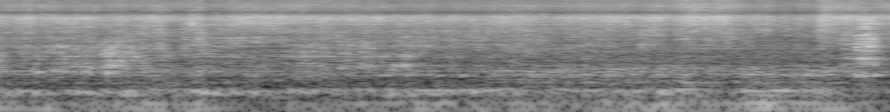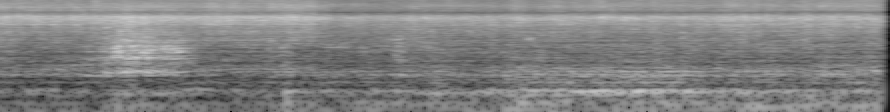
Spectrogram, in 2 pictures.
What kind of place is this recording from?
kitchen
